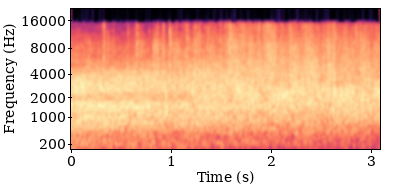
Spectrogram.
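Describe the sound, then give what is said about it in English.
Steady audience laughter and applause after a panelist's joke, a dense, loud wash of many hands clapping with no pauses and no voices standing out. “Paul, very clever and a well-received round of laughter and applause.”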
